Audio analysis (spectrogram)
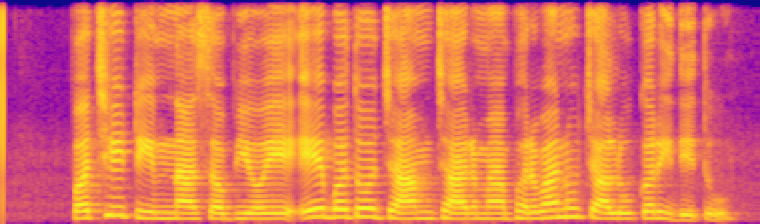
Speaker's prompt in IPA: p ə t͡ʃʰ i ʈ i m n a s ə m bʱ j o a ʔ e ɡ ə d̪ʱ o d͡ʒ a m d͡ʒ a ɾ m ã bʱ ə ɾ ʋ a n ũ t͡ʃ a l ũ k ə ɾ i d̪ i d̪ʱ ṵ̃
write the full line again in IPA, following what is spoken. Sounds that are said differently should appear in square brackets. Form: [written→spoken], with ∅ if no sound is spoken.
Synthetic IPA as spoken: p ə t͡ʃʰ i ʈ i m n a s ə [m→∅] bʱ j o [a→e] ʔ e [ɡ→b] ə d̪ʱ o d͡ʒ a m d͡ʒ a ɾ m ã bʱ ə ɾ ʋ a n ũ t͡ʃ a l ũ k ə ɾ i d̪ i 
